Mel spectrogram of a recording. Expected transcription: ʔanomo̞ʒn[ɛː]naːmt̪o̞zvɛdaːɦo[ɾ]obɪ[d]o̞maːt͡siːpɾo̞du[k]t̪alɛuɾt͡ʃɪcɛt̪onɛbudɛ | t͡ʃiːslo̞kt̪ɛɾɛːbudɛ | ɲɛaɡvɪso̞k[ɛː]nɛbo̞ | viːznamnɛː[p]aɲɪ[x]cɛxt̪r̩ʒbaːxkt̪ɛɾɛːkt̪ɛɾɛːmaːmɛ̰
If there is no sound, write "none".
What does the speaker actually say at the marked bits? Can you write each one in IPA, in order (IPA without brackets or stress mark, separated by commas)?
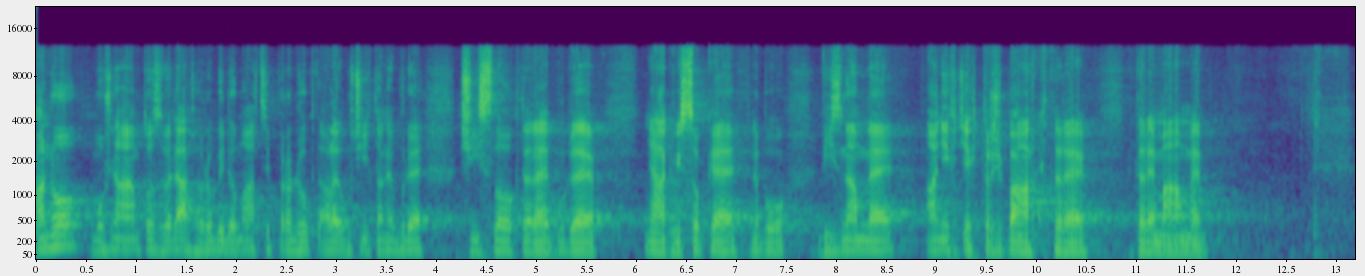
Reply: aː, ɾ, d, k, ɛː, ʔ, f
